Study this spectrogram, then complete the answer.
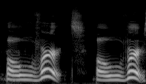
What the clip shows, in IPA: ˈoʊvərt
